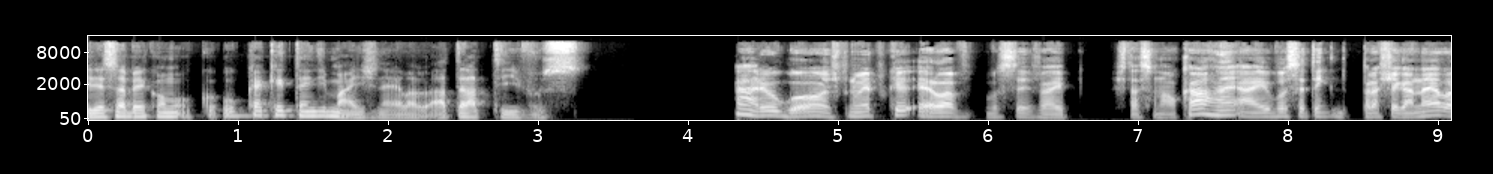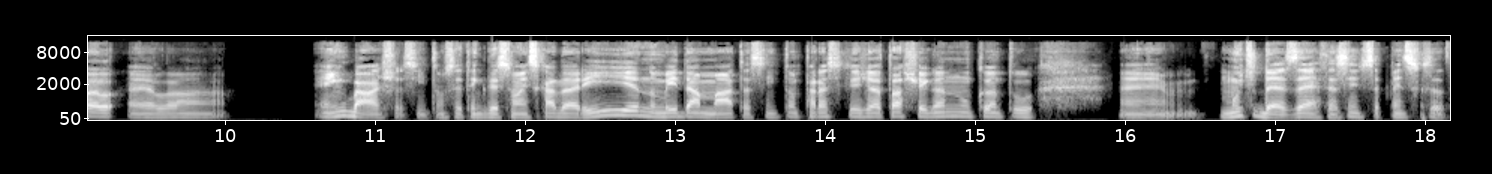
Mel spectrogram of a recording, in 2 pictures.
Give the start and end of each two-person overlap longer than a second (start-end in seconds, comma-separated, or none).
none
